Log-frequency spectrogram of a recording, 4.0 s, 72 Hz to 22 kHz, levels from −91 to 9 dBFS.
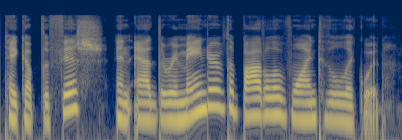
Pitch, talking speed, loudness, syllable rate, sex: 195 Hz, 240 wpm, -16 LUFS, 5.4 syllables/s, female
